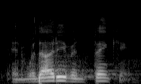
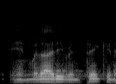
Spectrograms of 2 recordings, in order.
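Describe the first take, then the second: First: Louder, higher, leaning on even; stressed: and without EVEN thinking; emphatic. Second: Said in the usual way. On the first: Real, not acted. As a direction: punch the phrase to stress the reflex. Telling the story with emphasis.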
